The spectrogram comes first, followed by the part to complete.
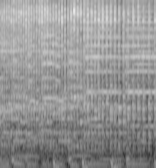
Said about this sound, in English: All right, so let me spin the wheel here.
